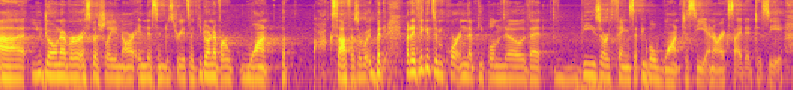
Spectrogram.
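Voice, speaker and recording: This woman talks at a very fast pace, her pitch very deep and low with ordinary pitch variation. Her tone is bright and sharp, and her loudness swings widely. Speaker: screenwriter. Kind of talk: panel discussion.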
